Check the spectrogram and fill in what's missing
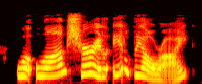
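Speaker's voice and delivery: stammering. Narrator reads Nancy's answer to Pollyanna: stammering. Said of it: "Nancy managed to stammer".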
